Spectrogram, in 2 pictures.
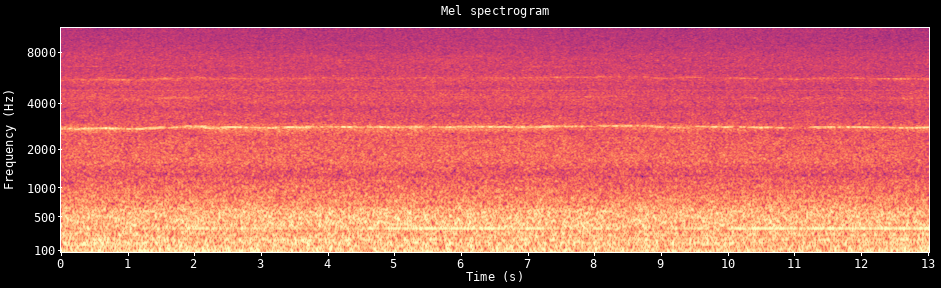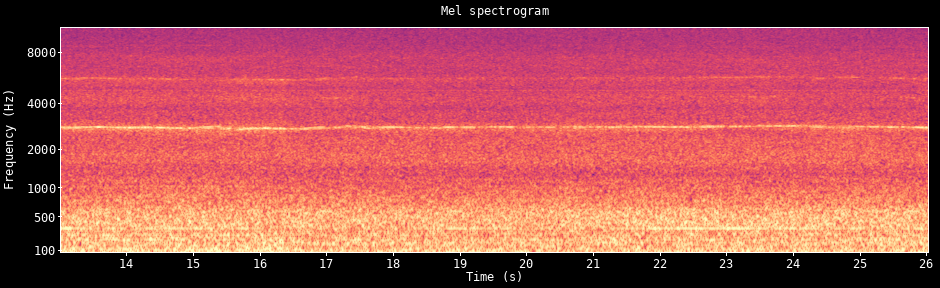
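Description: A jet engine whines and roars steadily.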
